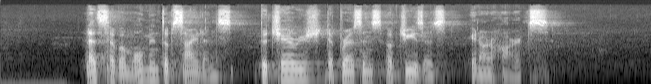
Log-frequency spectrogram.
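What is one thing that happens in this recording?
A man sings a chant through a microphone in a large echoing space.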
